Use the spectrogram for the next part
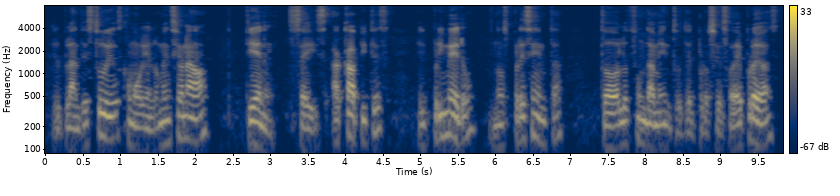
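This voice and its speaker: Low, gravelly, husky male instructor. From Colombia. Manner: steady, methodical, lists items one by one. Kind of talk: explanatory lecture narration.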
